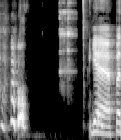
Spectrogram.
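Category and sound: household object, drinking glasses clinking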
